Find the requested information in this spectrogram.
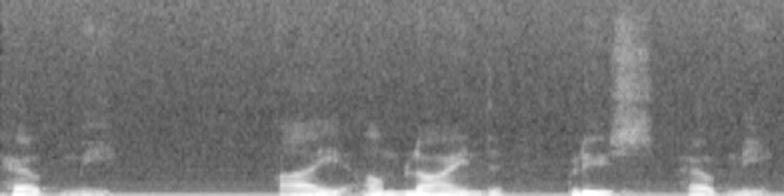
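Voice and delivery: soft, slow plea for help; a hint of a begging blind child; pleading blind child. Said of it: "nga na".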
